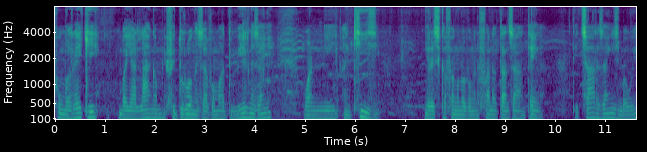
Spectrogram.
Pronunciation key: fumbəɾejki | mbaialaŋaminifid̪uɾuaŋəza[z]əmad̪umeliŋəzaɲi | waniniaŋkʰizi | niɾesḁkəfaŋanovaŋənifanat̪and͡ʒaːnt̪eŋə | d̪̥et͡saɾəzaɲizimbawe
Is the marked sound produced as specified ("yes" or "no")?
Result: no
